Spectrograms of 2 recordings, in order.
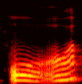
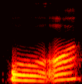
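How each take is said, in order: First: The pitch dips low, then rises. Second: The same.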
